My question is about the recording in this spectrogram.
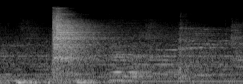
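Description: A loaded barbell with rubber bumper plates is dropped onto the gym floor about half a second in: one sharp bang that rings briefly in the hall. Background music with a low thumping beat plays under it for the first second.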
